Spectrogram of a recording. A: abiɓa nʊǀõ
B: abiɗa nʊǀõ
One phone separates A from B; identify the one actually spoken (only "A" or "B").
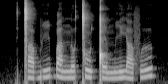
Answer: A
